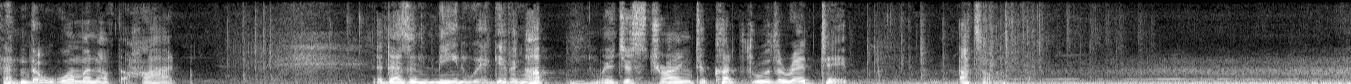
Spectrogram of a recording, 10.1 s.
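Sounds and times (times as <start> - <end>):
speech: 0.0 - 1.5, 2.8 - 7.7
airplane: 7.4 - 10.1.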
